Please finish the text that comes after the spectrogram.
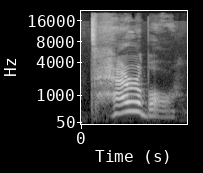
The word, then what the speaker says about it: terrible: So we stress on the terrible. We stress on the syllable just before the IBLE.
